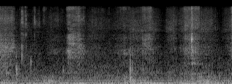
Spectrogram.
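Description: A fine-toothed plastic comb raked through cotton macramé cord ends to fray them: several short brushing strokes, about one every half second.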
